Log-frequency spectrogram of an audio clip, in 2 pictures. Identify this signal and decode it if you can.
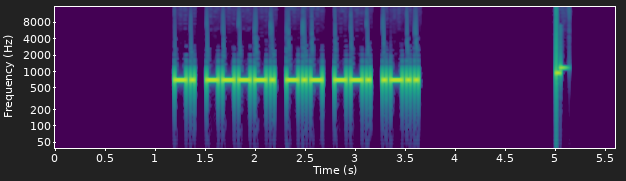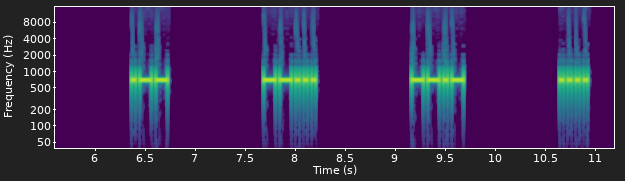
Morse code, heard as a keyed tone, about 30 wpm, spaced as for 14 wpm, 700 Hz. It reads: N9KGL W7QH
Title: USA Call Signs - 8x Character Spacing - 30wpm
